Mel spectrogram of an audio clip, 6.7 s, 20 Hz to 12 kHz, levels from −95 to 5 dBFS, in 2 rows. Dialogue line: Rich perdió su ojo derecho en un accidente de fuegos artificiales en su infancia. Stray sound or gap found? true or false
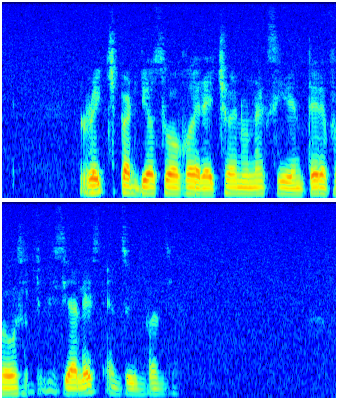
false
